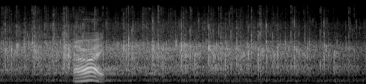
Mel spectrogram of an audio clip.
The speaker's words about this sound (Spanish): Podemos detenernos unos segundos para honrar a aquel que entregó su vida por nosotros. Podemos darle un aplauso a Jesús.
